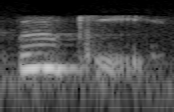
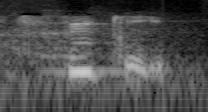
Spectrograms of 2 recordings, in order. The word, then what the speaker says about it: Fouquet: Finally, this guy is allowed to use his real last name, which is Fouquet. That's how it's pronounced, Fouquet. – Fouquet. Fouquet. Not spelled that way, but pronounced that way.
